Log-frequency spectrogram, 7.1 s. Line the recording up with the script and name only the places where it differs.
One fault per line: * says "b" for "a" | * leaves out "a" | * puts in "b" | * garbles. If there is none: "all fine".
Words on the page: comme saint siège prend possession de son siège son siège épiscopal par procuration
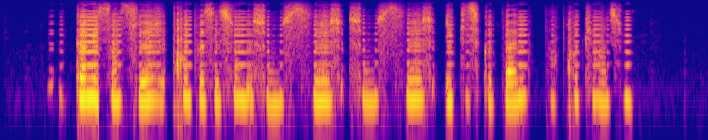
all fine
